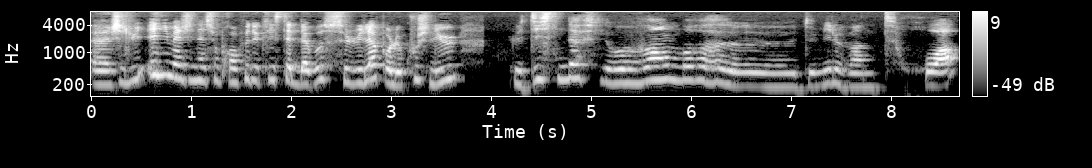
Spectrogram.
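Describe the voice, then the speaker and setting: A woman uses an unremarkable speaking voice at a fairly high pitch. Her pitch varies in an ordinary way. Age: 20s. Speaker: booktuber. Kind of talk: casual talk to camera.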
